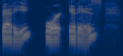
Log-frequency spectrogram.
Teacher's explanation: my flap T is the r sound when the T is between two vowels, like in the word Betty or it is, right?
